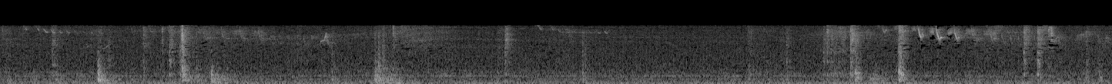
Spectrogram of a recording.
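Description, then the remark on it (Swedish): Outdoor ambience through an open window in Nacka under a fully overcast, dry sky, with scattered bird chirps near the top of the sound and a few soft knocks and rustles; no one speaks. “Ja, det är lite fåglar här ute i alla fall.”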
